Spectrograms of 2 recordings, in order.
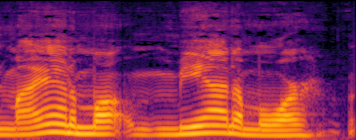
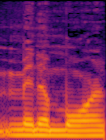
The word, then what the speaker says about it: Myanmar: And somebody says, why can't what happened in Myanmar, I don't know, I mispronounced it. I called it Minamore, and somebody says, I said it wrong.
